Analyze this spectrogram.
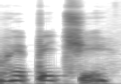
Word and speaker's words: repetir: Repetir, a sílaba mais forte é o ti.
